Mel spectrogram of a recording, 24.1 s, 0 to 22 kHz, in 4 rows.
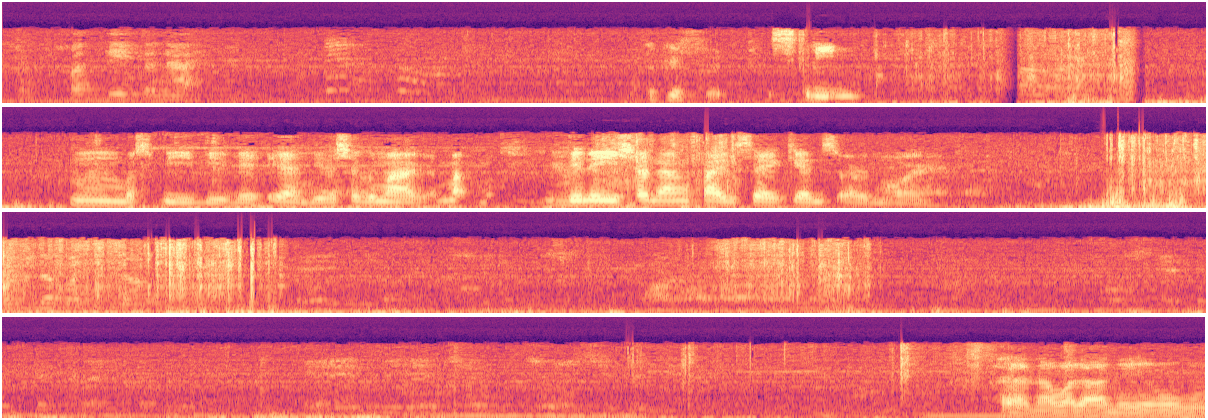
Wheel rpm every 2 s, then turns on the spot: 0, 10, 0, 10, 10, 10, 10, 0, 0, 0, 0, 10.
2-4 8-12 22-24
